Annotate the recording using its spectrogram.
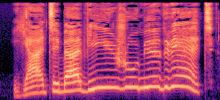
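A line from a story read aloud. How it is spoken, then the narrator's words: Shrieking in strange voice. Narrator (Russian): не своим голосом вопил мистер Карри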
